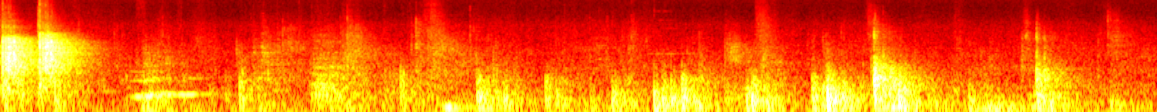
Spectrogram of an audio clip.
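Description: Footsteps walk across a wooden stage in a large echoing hall.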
